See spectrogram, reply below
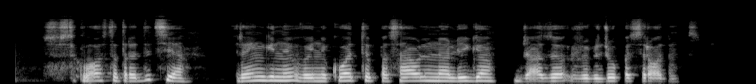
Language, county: Lithuanian, Vilnius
